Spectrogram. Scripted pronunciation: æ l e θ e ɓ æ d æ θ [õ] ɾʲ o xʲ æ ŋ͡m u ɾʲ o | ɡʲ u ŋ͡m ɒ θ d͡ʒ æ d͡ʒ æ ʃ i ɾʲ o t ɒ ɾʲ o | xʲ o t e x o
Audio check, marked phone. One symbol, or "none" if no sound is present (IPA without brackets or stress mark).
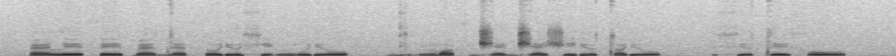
o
